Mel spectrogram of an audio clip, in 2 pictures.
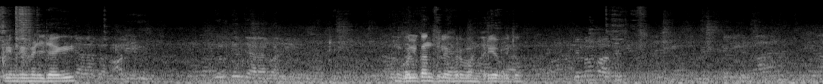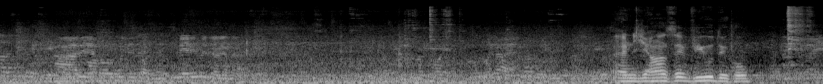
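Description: A metal spatula scrapes and taps on a cold steel plate.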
